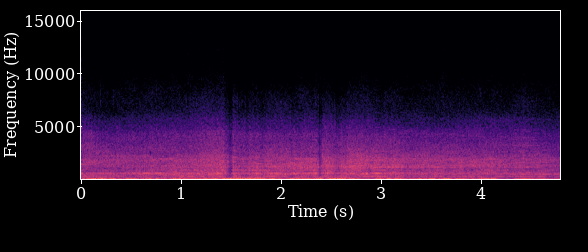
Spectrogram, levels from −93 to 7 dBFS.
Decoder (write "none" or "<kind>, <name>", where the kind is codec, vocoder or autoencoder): codec, SNAC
